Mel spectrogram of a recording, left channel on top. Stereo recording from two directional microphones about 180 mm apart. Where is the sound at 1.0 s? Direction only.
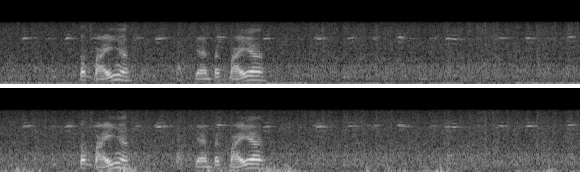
15° left (ahead or behind).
